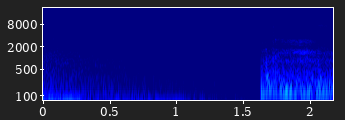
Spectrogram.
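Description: Near silence. The tail of a cartoon explosion sound effect fades out as a low rumble in the first moment, then there is dead silence, and faint room hum comes in near the end.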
